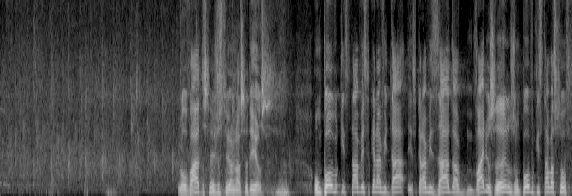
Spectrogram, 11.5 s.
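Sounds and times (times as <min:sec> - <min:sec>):
audience applause: 0:00.0 - 0:06.0
speech: 0:03.6 - 0:11.4.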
